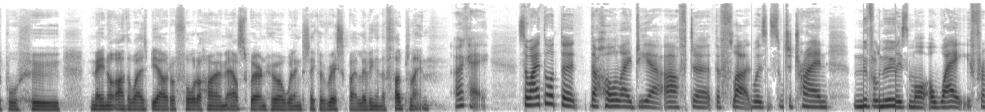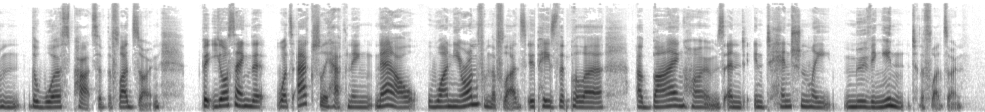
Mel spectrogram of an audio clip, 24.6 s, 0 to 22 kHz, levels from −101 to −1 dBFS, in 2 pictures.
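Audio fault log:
9.4–9.8 s, 10.8–11.2 s and 19.0–19.4 s, chunks out of order: in each spot a 200 ms slice of the speech plays one slot late, swapped with its neighbour, so it sounds briefly jumbled. Landmarks are "whole idea after the", "to try and" and "on from the floods".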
